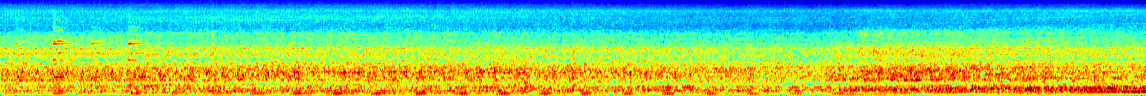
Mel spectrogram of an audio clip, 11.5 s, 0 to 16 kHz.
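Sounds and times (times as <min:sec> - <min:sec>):
train wheels rumbling on the tracks: 0:00.0 - 0:08.2
low steady train engine hum: 0:00.0 - 0:11.4.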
